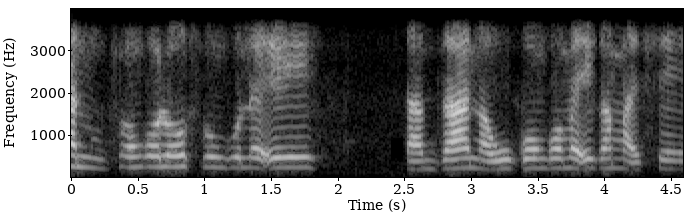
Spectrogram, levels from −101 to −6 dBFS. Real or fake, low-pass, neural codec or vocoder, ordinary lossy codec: real; 3.6 kHz; none; none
